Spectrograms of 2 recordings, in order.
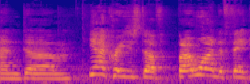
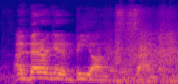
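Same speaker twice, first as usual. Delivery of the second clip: ordinary delivery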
